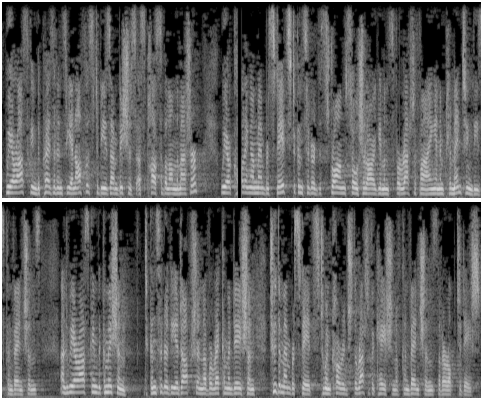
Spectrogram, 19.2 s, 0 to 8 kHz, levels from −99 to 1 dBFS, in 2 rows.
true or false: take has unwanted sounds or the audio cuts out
true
